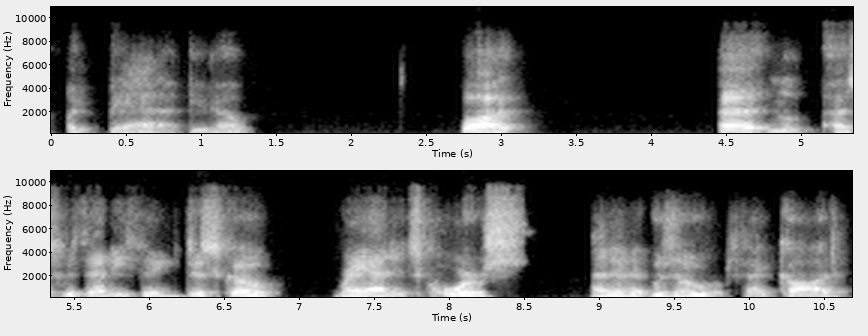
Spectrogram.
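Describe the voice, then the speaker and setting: A woman's voice: lowish voice, gravelly, darkish tone. A woman in her sixties hosting a solo podcast, rambling in a chatty way and talking straight to her listeners. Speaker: podcast host. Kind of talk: casual solo podcast monologue.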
